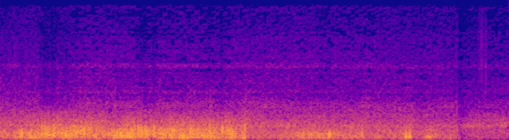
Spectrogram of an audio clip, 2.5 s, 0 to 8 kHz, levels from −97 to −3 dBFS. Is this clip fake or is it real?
fake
